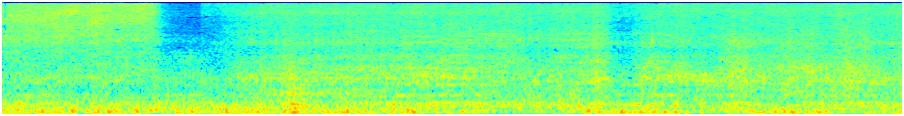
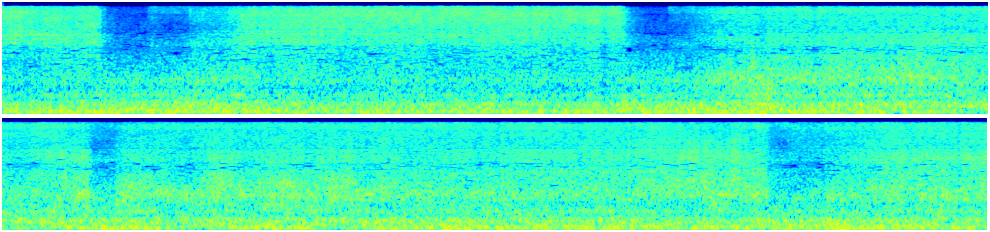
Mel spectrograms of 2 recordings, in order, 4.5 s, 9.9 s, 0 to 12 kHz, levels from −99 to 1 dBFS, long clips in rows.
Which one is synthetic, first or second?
first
